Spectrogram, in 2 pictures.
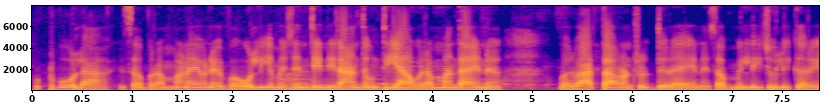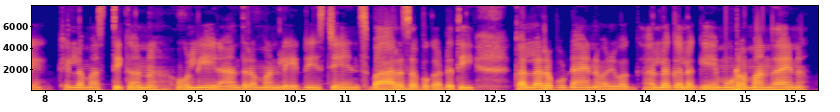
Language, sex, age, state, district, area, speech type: Sindhi, female, 30-45, Gujarat, Junagadh, rural, spontaneous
